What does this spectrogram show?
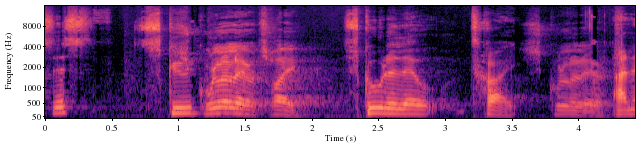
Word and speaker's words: Skulderlev-træ: And how do you pronounce this? Skulderlev-træ.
